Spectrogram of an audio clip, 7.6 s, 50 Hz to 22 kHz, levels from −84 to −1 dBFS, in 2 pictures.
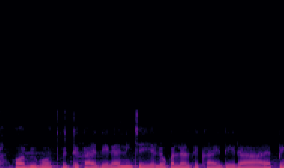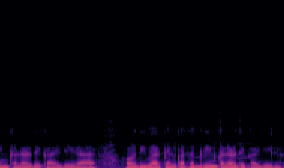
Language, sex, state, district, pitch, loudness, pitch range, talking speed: Hindi, female, Chhattisgarh, Balrampur, 175 Hz, -42 LUFS, 170-180 Hz, 255 wpm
